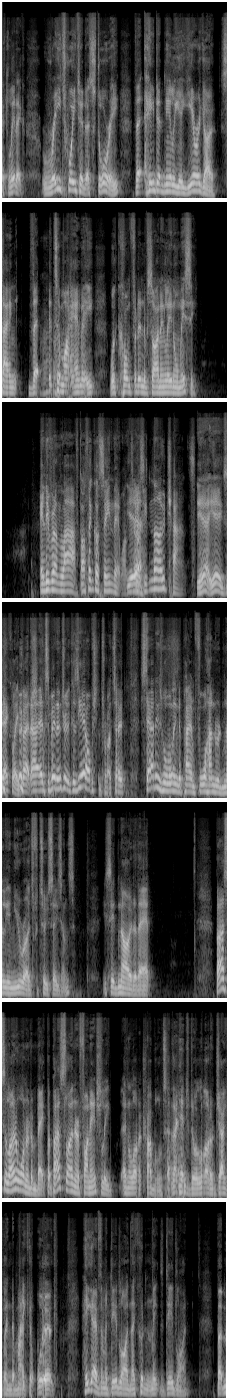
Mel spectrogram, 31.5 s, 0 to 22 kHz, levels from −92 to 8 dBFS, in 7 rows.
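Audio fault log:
4.60–6.29 s, repeated packet loss (robotic sound): after "nearly a year ago", frequent dropouts up to 39 ms are patched by extending prior sound, giving choppy speech.
15.13–16.87 s, repeated packet loss (robotic sound): after "bit interesting because he", sparser dropouts, longest 67 ms, are filled by repeating earlier sound, so speech stutters before "to pay him".
25.15–28.09 s, repeated packet loss (robotic sound): after "financially in a", dense dropouts up to 47 ms are concealed for over a quarter of the span, producing sustained choppy, broken speech.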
